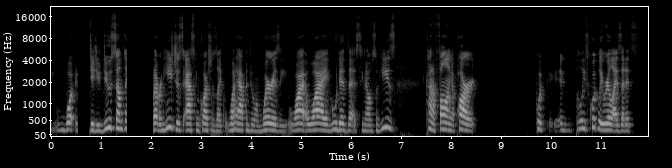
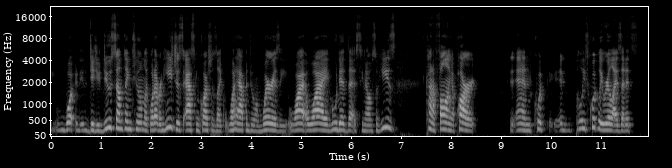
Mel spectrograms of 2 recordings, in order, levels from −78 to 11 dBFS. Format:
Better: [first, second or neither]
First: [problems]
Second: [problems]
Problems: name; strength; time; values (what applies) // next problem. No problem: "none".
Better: second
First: audio cutting out; at 0.5 s, at 1.5 s for 0.5 s and at 9 s for 0.5 s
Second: none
